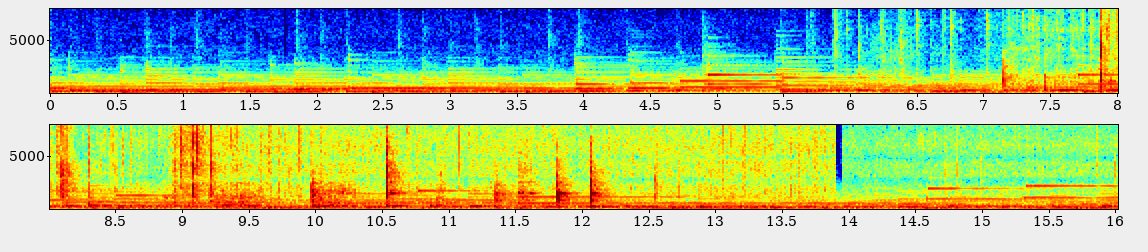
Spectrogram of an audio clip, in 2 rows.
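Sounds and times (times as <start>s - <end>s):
garlic and onion sizzling in oil: 6.1s - 16.0s
wooden board knocking on pan: 7.1s - 13.1s.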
